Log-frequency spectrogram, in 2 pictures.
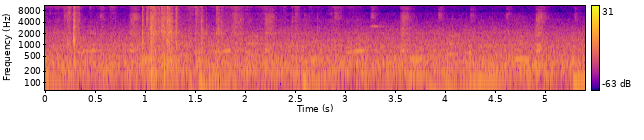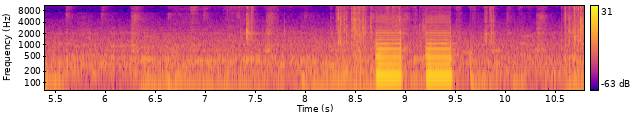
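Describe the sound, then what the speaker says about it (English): A tarot card deck is shuffled in a few quick riffling bursts, fairly quiet against background noise, with a short tonal beep near the end. "Let's do some shuffles."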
